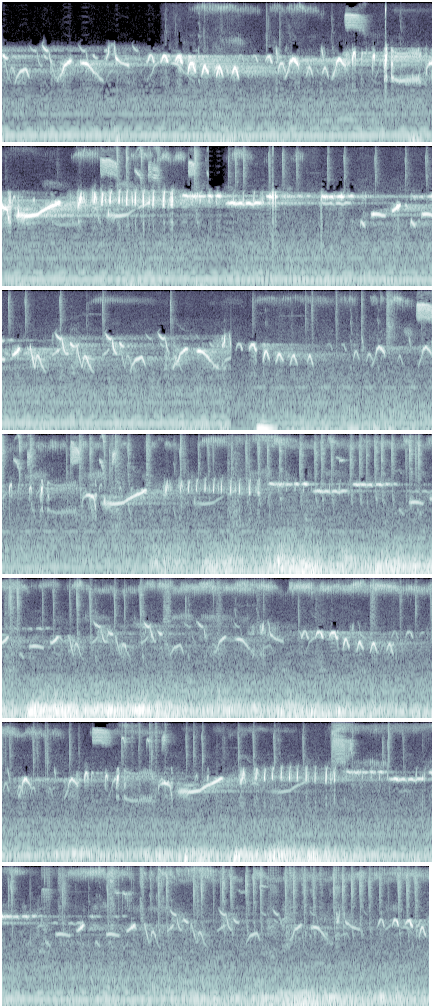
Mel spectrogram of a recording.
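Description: Small birds chirping and twittering in a dense run of quick, high, swooping notes over a steady low hum. A low rumble comes in about halfway through and fades after about ten seconds.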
